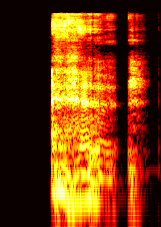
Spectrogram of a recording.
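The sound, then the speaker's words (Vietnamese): A man clears his throat before a village gathering: one loud, rasping burst, then a shorter second rasp trailing off into quiet. “Thấy mọi người đã đông đủ, thầy hắng giọng.”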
